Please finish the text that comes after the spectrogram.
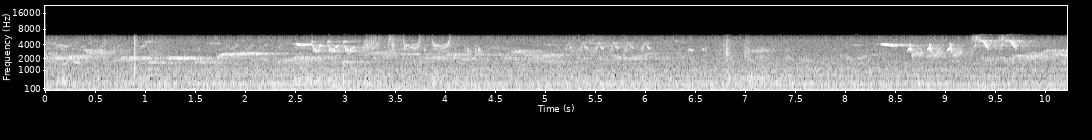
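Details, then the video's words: Male common redstart singing at 4:15 in the early morning in Berlin on 10 May 2010, another male answering from farther off, blackbirds also in the background; short high phrases of clustered, repeated notes near three and nine seconds over steady hiss. "Common Redstart singing/ Gesang des Gartenrotschwanzes"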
